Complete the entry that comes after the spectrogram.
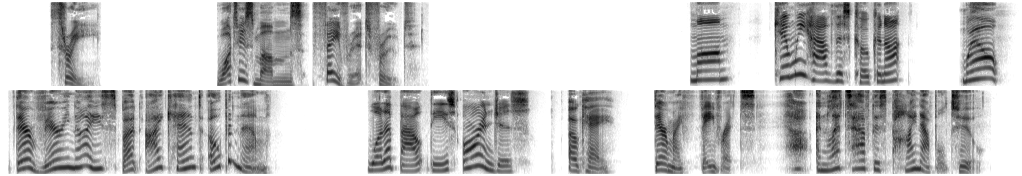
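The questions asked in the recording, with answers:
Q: What is Mum's favourite fruit?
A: Oranges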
